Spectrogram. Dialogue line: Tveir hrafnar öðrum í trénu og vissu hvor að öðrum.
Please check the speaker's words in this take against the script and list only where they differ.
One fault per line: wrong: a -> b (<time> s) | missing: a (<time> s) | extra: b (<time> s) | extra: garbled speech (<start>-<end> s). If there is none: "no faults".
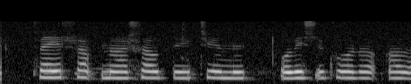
wrong: öðrum -> sátu (1.4 s)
